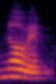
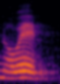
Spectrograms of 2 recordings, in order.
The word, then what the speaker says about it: novel: en realidad superfluo o de repente en novel pronunciamos muchas veces nobel y es novel entonces hay que reconocer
